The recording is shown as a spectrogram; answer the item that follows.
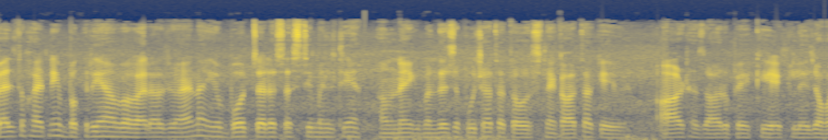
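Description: Over noticeable background noise, a man speaks at a fairly slow pace with monotone, flat intonation, and the sound is dry with no echo. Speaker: travel vlogger. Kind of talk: casual vlog chat. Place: open country. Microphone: phone near.

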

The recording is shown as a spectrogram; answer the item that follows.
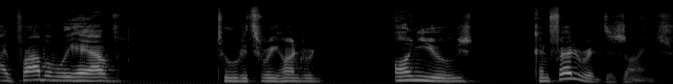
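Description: A man with an American accent talks at a very slow pace in a fairly high pitch, with lively intonation and long, frequent pauses. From Connecticut, Hartford; Connecticut. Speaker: collector presenting a talk; guest. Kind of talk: presentation. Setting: stage with audience. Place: hall. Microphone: podium.

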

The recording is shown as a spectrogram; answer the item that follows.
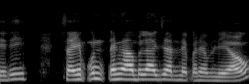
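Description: A woman speaks with ordinary pitch variation against a quiet background. The sound is dry, with no echo. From Tawau, Sabah; Sabah. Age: young. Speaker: direct-selling agency manager; guest. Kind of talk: presentation. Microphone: earbuds.

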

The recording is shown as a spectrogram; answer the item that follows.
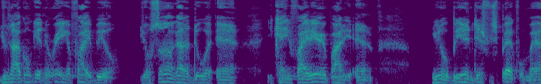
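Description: A man whispers at a moderate pace. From US Midwest, Chicago. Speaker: YouTube commentator. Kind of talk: casual monologue rant. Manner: halting, repetitive. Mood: disapproving, earnest. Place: home room. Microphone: phone near.

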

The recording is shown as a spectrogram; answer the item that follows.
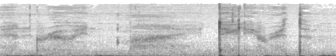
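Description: A man's whisper at a very slow pace. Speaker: student. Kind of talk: ASMR whisper video talking to audience. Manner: whispered, soft-spoken.

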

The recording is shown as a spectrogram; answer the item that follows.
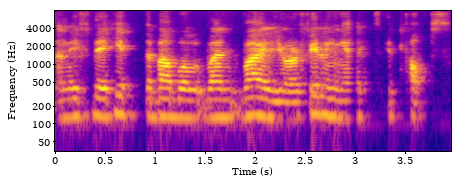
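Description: A man talks with little pitch movement. His tone is bright and sharp.

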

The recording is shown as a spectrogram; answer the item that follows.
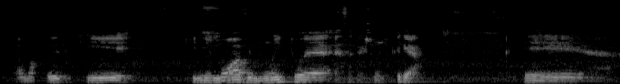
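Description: Over light background noise, a man with a fairly low pitch talks at a very slow pace, using monotone, flat intonation and long, frequent pauses. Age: 40s. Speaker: dog breeder. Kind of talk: casual live stream chat. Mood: calm, reflective. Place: home room. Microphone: webcam.

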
